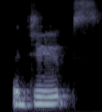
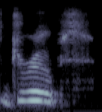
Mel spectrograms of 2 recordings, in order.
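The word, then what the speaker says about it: drupes: Is it dupes? It's droops. Oh, droops. Got that R in there.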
